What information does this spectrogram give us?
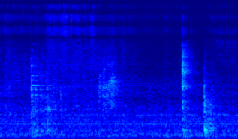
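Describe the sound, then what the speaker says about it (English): Pork chops frying in a pan, soft sizzle under scattered scrapes and clinks as a spatula flips them, with a sharper knock and scrape toward the end. "we're going to get a spatula and we're going to flip them over"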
